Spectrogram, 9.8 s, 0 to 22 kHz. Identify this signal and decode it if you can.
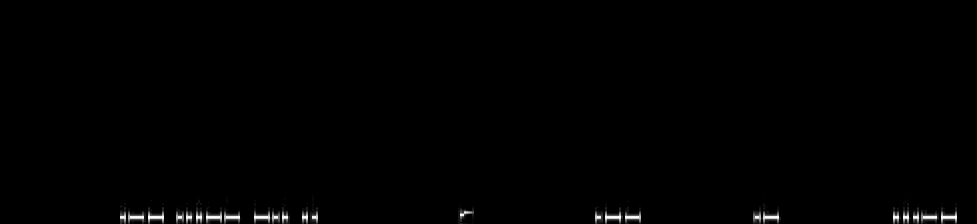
Morse code, heard as a keyed tone, about 25 wpm, spaced as for 12 wpm, 700 Hz. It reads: W3DI WA3
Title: USA Call Signs - 8x Character Spacing - 25wpm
